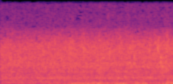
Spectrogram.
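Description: A steady, even hiss of noise with no tune or voice in it.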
